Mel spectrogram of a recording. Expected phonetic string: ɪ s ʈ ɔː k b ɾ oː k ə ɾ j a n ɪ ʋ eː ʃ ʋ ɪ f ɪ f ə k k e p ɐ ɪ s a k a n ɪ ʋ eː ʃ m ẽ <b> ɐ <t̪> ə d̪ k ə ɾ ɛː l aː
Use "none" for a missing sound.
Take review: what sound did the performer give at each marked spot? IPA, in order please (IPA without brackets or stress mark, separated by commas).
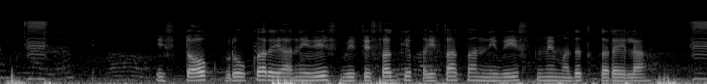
m, d̪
